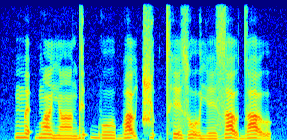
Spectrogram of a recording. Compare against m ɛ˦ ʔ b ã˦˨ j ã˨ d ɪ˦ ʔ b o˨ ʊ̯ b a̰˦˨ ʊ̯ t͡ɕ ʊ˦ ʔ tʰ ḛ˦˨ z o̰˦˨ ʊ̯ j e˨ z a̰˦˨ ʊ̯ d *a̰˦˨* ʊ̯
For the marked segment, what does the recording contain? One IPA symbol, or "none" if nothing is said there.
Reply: a̰˦˨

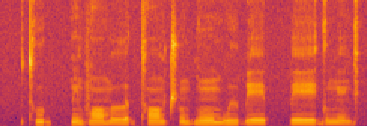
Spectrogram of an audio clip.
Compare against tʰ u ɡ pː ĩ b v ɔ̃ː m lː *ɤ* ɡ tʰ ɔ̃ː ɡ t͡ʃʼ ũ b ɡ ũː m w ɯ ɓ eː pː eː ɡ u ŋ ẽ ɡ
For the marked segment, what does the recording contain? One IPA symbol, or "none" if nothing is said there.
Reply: ɤ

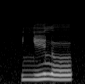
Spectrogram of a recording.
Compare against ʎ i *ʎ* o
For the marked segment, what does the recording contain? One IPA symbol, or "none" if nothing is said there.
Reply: l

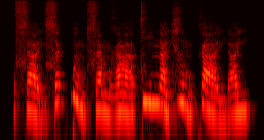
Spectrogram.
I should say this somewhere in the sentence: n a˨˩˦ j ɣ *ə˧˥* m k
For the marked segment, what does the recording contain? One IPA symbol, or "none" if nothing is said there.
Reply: ə˨˩˦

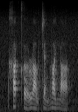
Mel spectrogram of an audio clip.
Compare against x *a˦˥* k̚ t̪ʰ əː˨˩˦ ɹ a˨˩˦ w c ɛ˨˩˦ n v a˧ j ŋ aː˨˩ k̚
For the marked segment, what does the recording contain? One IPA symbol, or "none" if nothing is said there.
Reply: a˦˥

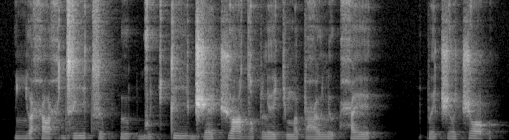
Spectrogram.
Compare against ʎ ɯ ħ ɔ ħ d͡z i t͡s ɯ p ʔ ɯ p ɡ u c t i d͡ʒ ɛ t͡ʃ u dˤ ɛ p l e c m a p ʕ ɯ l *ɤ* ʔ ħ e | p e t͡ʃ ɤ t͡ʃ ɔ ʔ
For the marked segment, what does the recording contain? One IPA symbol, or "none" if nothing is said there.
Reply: ɯ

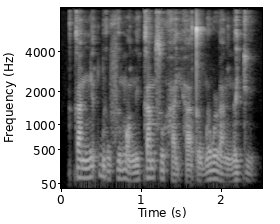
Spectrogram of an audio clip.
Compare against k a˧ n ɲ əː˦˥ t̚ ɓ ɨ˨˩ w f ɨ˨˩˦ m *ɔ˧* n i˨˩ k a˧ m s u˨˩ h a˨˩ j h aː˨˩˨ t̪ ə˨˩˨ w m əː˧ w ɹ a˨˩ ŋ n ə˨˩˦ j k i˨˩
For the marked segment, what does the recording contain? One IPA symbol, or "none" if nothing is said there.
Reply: ɔ˨˩˨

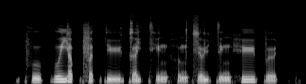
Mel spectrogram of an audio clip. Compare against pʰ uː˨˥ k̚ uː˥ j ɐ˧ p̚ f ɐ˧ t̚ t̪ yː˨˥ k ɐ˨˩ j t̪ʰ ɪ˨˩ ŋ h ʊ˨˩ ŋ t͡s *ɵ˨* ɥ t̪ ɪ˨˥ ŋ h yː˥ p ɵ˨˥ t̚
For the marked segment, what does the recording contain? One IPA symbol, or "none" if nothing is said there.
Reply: ɵ˧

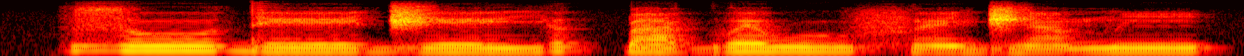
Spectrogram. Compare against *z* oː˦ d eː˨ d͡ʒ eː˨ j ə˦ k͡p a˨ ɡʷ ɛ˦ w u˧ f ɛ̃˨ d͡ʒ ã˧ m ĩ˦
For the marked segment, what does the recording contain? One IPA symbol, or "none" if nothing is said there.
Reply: z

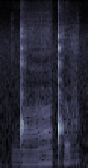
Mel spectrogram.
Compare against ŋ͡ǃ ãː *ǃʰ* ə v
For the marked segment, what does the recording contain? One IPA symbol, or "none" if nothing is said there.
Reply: ǃʰ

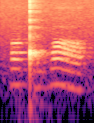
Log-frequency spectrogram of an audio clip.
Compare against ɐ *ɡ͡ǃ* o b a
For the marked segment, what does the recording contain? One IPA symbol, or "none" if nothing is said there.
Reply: ɡ͡ǃ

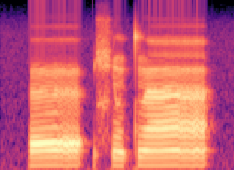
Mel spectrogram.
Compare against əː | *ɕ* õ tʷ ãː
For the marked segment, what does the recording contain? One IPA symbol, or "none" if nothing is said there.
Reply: ɕ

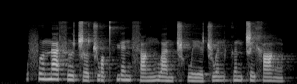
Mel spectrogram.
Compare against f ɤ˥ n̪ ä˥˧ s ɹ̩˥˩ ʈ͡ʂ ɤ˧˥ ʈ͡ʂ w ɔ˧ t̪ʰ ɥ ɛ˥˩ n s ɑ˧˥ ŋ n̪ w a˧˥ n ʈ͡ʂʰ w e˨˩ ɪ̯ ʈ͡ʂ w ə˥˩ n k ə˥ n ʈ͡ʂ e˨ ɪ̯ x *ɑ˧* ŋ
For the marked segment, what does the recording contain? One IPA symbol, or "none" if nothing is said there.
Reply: ɑ˥˩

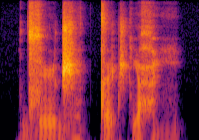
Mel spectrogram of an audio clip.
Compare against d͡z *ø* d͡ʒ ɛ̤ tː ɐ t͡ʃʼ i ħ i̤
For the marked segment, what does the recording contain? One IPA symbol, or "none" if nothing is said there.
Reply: ø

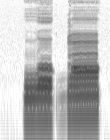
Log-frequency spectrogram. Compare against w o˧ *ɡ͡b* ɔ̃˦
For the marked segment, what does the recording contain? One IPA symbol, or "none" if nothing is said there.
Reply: ɡ͡b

